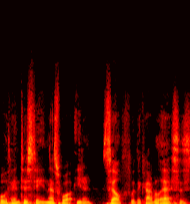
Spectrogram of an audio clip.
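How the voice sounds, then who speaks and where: On a very clean recording with a silent background, a man speaks very fast in a very deep, low, somewhat breathy voice with ordinary pitch variation. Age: 40s. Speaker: podcast host. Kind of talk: interview conversation.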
